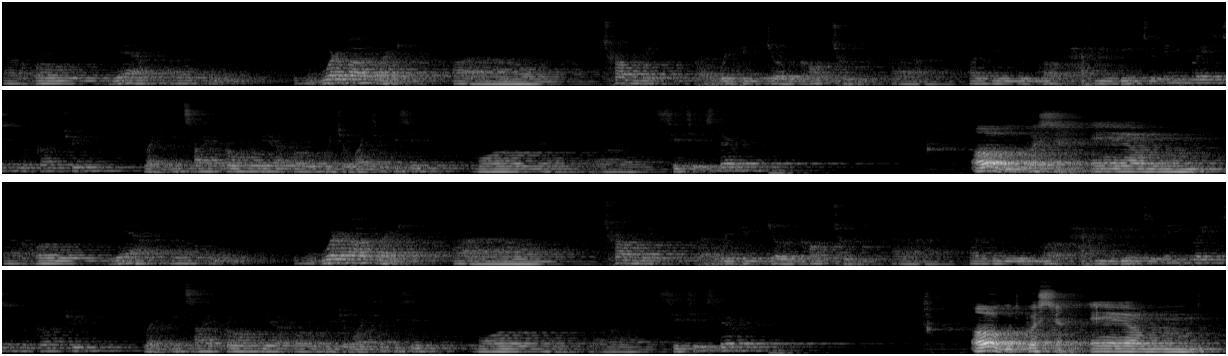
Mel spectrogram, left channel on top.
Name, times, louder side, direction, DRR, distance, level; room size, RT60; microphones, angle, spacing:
voice 1, 0.0-2.4 2.9-4.0 4.5-5.4 6.0-6.6 6.9-8.6 8.9-9.3 9.7-13.1 13.7-19.6, equal, 40° left, -4 dB, 0.9 m, -40 dB
voice 2, 21.9-24.3, right 4 dB, 60° right, 6 dB, 0.3 m, -27 dB
8.1 x 5.0 x 2.4 m, 2.6 s
head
